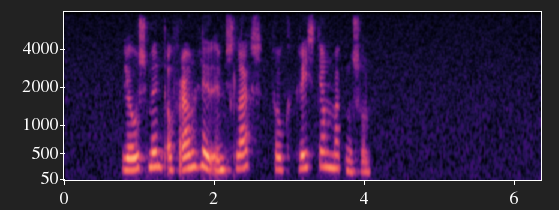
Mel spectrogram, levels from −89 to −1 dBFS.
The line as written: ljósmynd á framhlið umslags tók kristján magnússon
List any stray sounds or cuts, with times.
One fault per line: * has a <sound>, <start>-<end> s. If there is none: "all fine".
all fine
